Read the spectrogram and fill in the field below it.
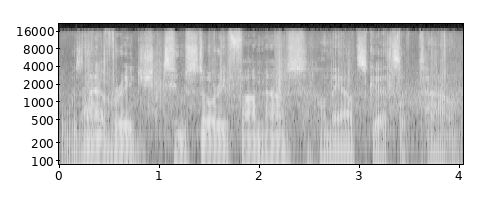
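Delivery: level detective narration; story narration. Acted. Sinclair narrates arriving at the farmhouse, flat detective narration. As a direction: lay out the scene matter-of-factly.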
